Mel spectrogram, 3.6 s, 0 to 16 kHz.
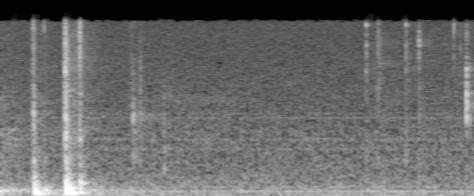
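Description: A few quick keystrokes on a computer keyboard while entering a command in AutoCAD Civil 3D, a cluster of close, crisp clicks near the start and then faint scattered taps in a quiet room.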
